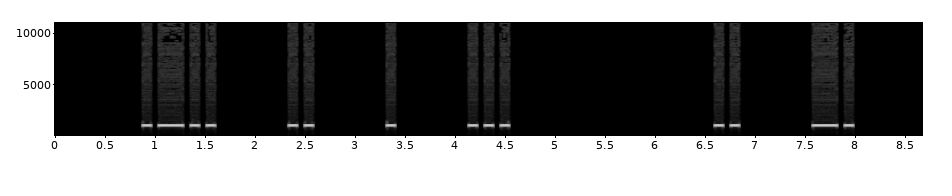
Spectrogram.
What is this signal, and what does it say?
Morse code, heard as a keyed tone, about 15 wpm, spaced as for 8 wpm, 1000 Hz. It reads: LIES IN
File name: qotdfiles / 8wpm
